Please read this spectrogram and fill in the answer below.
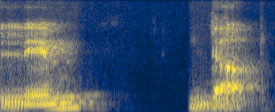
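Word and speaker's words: lambda: term लैडा ठीक है this is हाउ इट is pronounced लम डा ठीक है ना लडा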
